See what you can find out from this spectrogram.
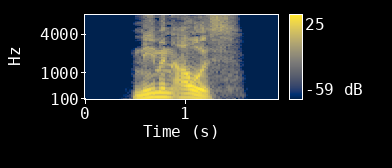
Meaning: first/third-person plural preterite of ausnehmen
- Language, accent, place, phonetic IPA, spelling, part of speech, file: German, Germany, Berlin, [ˌnaːmən ˈaʊ̯s], nahmen aus, verb, De-nahmen aus.ogg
